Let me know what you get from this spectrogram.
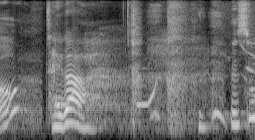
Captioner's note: breathing heavily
